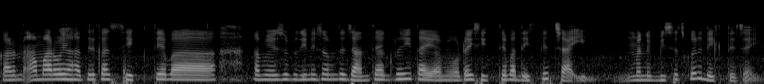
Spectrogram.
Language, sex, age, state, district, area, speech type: Bengali, female, 30-45, West Bengal, Bankura, urban, spontaneous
